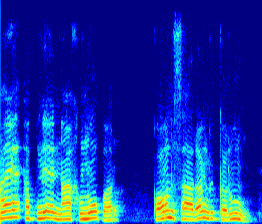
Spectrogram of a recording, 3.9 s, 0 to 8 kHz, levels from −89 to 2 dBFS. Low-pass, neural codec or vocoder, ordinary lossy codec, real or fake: 7.2 kHz; codec, 16 kHz, 2 kbps, FunCodec, trained on LibriTTS, 25 frames a second; Opus, 24 kbps; fake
